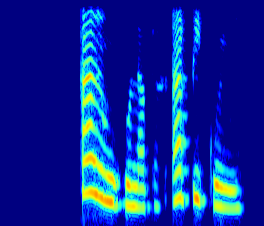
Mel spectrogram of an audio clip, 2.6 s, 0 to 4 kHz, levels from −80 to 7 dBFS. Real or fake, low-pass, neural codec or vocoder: fake; 3.6 kHz; codec, 16 kHz, 2 kbps, X-Codec, HuBERT features, trained on general audio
